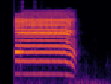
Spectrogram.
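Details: Goat (Capra hircus), bleat.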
